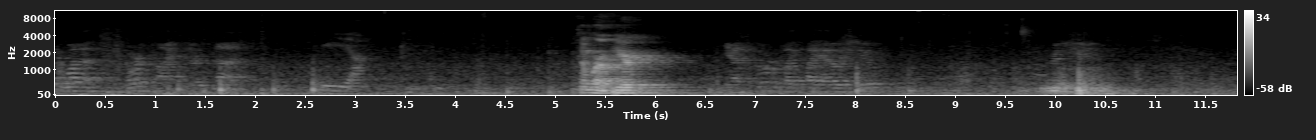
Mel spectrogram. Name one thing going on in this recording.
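A young woman speaks through a microphone.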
